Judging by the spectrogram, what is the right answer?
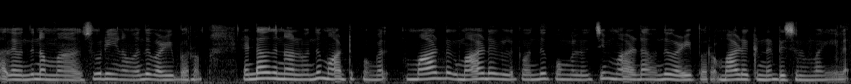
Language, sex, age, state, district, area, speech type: Tamil, female, 18-30, Tamil Nadu, Kallakurichi, rural, spontaneous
